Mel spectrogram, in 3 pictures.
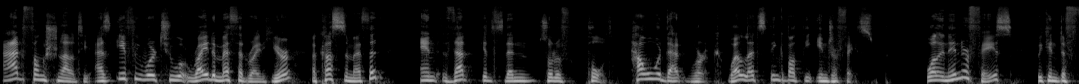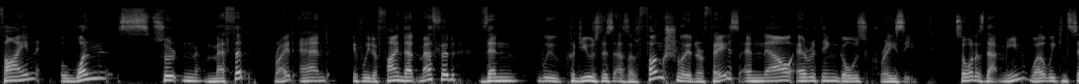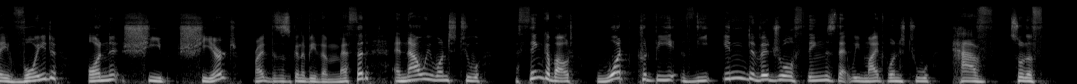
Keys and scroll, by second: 3.7 ctrl+BackSpace, 14.2 ctrl+s.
